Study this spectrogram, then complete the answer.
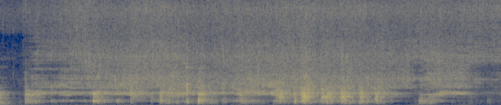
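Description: Onions frying in a pan with a Maggi cube added, stirred with a spoon over a continuous loud sizzle, with scraping strokes rising and falling close by.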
